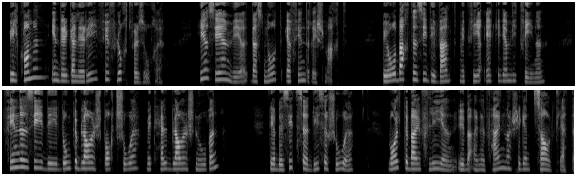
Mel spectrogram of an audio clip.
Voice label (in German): cell, audioguider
